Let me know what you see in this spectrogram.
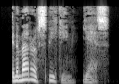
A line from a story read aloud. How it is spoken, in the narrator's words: she replied calmly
